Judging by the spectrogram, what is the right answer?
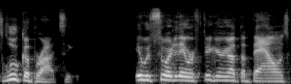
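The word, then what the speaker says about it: Luca Brasi: Yeah, Chris has is a but he knows movies and he shouldn't mispronounce Luca Bratzi. He he calls him Lucius Brassi or something Brahi or something.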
